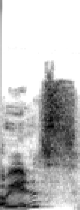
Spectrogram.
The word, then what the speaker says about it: nostrils: nostrils? 나 여기다가 강세를 주면서 입모양이 벌려지면서 한번 해볼게요. nostrils.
